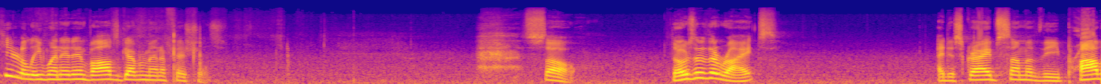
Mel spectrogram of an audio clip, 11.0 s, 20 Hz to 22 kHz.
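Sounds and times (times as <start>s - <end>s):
man's intake of breath: 4.8s - 5.3s.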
